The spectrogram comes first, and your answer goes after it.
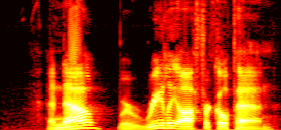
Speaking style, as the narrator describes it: exclaimed Professor Bumper

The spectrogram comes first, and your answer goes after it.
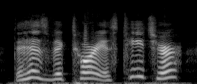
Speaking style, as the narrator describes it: Tancred cried

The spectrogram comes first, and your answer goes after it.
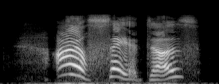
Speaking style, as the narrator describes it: Fay agreed loudly, without thinking

